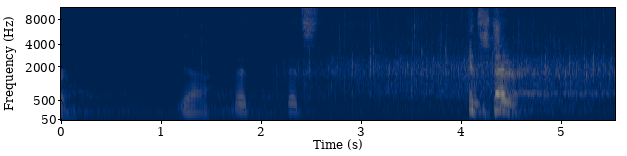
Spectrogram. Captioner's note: audience applauding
